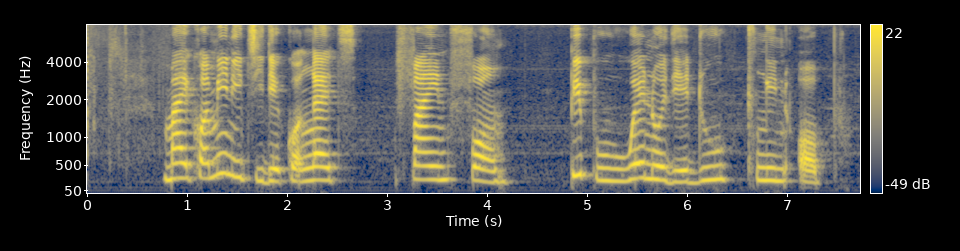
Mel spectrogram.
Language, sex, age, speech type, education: Nigerian Pidgin, female, 15-29, read, primary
